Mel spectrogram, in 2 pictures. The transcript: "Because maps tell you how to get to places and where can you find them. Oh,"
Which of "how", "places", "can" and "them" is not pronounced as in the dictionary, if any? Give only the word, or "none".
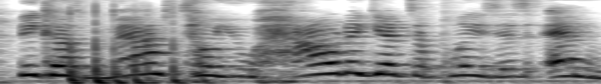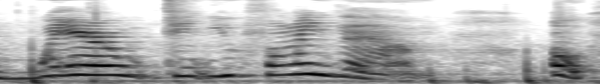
none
